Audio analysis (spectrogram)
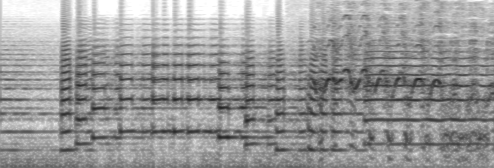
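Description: A horse neighs loudly, a long shrill whinny that starts abruptly, wavers up and down, and trails off into a fluttering, quavering finish.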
